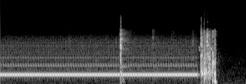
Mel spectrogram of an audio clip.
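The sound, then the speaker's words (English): Dial tone on a telephone line as a random number is dialed: a steady, loud hum holds, broken by one short click, then a brief burst of noise before the line drops to silence. “It was a random number I just dialed.”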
